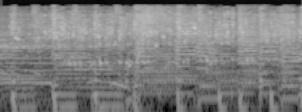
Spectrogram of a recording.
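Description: Cachaça glugs steadily from a bottle for about three seconds, a continuous pour with bubbling, resonant gurgles at a fairly even, moderate loudness and no voices.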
